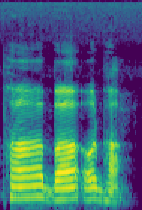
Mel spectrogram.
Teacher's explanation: ओष्ठ वर्ण कहा जाता है क्योंकि होठ की मदद से इनको बोला जाता है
